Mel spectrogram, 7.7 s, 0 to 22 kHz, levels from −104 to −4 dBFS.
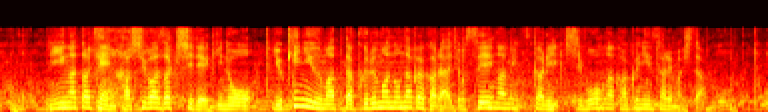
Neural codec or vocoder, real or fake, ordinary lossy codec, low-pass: codec, 16 kHz, 4.8 kbps, FACodec; fake; none; none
